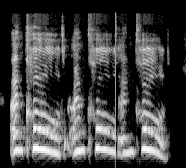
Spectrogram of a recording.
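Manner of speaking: very high, loud, drawn-out squeaky little pup voice. Reading the pups' complaint to their mother in a story, squeaking loudly. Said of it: "pups were squeaking loudly".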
